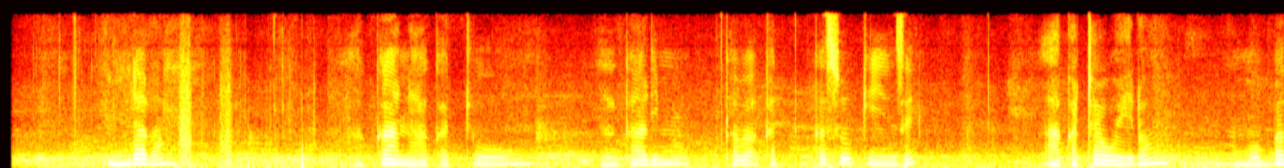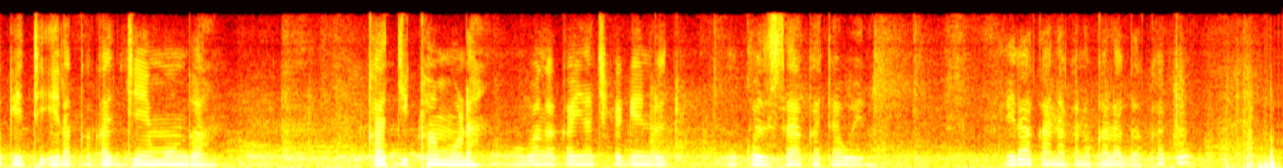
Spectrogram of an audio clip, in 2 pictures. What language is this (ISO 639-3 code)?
lug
